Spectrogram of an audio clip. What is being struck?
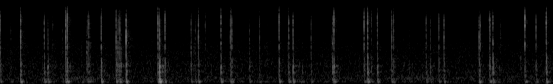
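Flat plastic makeup palette.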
